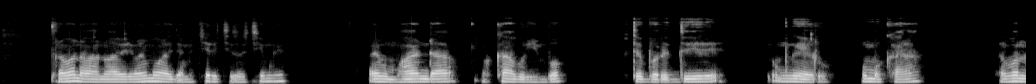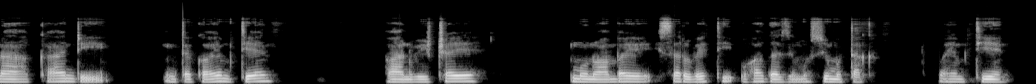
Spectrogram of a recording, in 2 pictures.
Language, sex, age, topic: Kinyarwanda, male, 18-24, government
